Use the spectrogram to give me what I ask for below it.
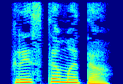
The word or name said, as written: ಕ್ರೈಸ್ತಮತ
